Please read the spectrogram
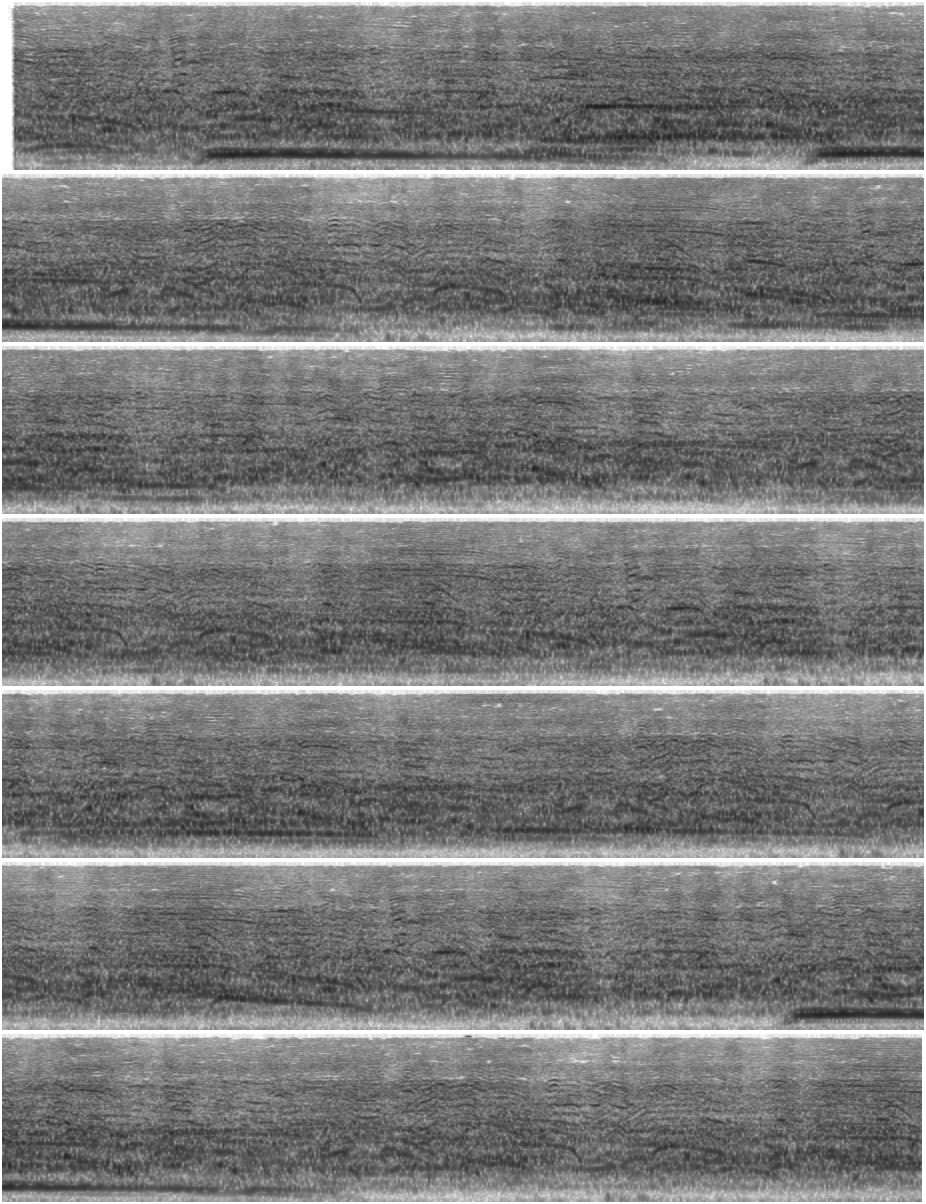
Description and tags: Booing Crowd
An audience booing.
boo, concert, audience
